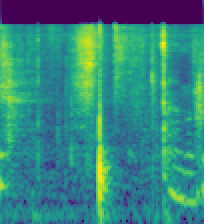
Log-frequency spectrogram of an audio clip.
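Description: A book is set down on a table with a soft thump.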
